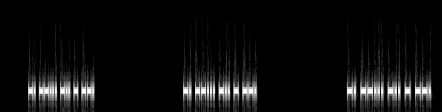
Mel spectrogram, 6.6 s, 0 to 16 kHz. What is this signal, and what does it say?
Morse code, heard as a keyed tone, about 52 wpm, 700 Hz. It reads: N7DTG N7DTG N7DTG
